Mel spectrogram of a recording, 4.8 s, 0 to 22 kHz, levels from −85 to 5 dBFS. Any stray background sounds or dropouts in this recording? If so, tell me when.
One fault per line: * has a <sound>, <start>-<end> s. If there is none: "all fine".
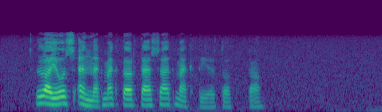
all fine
